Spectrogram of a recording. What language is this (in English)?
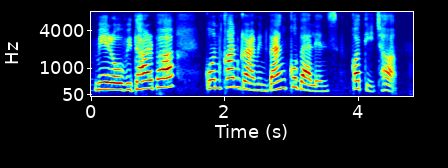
Nepali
